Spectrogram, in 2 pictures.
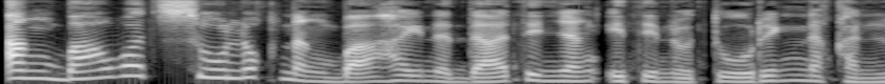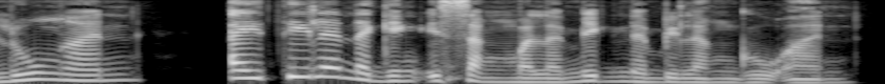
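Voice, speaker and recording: A woman's voice: lowish voice, very animated, moderate pace, a little mellow, dry recording, clean studio sound. A woman with a Filipino accent reading a scripted story as a dramatic narrator.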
